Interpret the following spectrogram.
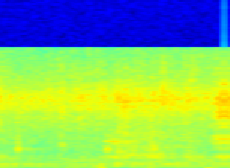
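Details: Honey bees at an apiary where colonies and honey-filled combs are for sale: a steady, dense, low droning hum of many bees, unbroken throughout.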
